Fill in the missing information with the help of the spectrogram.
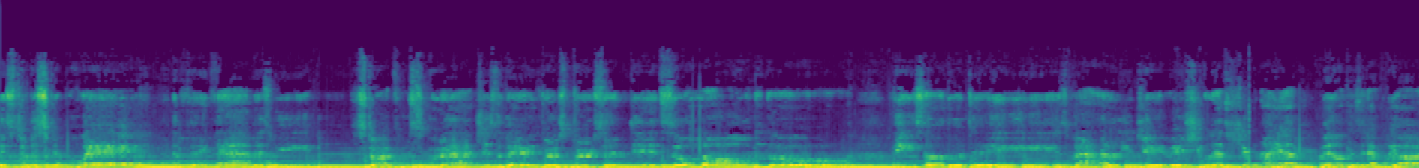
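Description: A woman singing live into a microphone, accompanied by her own Roland keyboard, with sustained low chords under a wavering vocal line.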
